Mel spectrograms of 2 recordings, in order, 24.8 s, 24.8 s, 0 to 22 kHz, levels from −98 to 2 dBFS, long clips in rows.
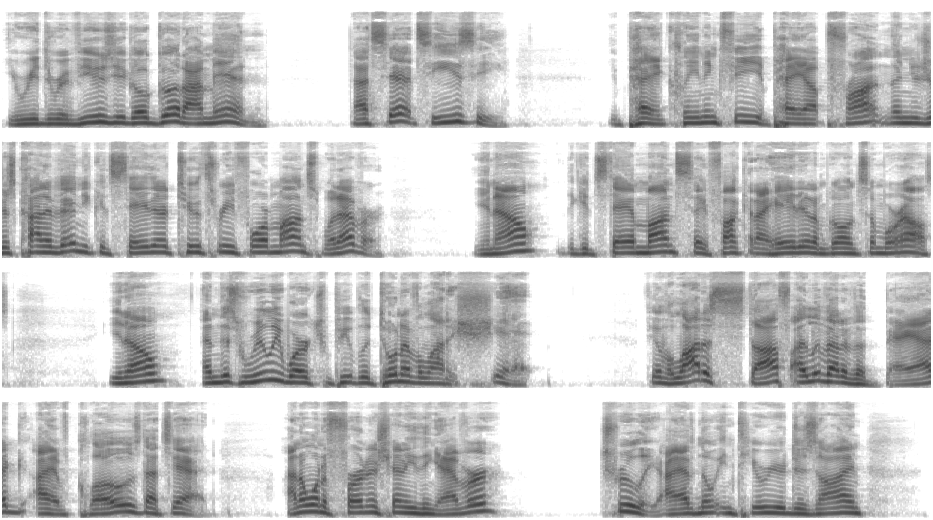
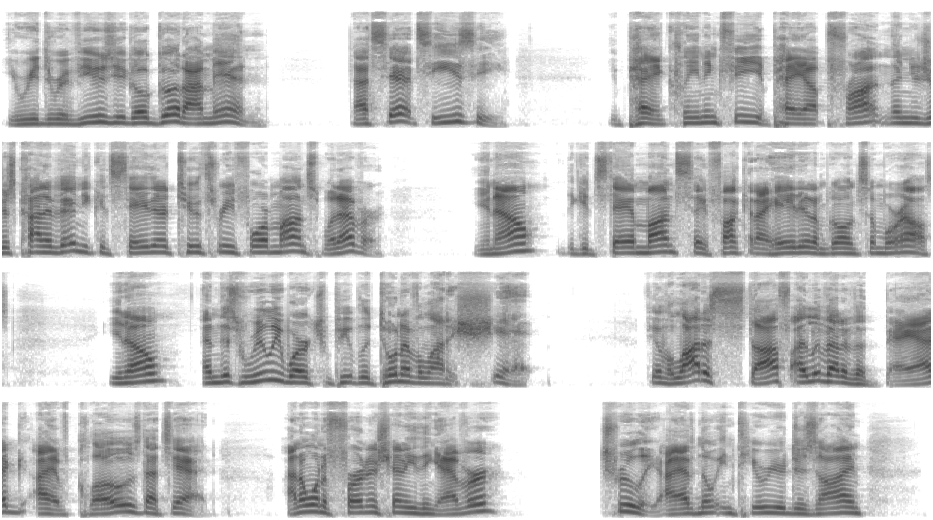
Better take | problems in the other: first | thin; very slightly; fading below 400 Hz

